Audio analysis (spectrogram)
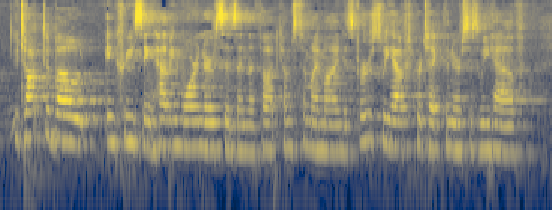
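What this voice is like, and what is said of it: Slightly squeaky voice. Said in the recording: “with a bit of a squeaky voice.”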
